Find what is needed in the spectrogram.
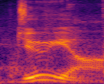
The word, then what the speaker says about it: Duhon: So Andrew Duhon's name is actually pronounced Duyon.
